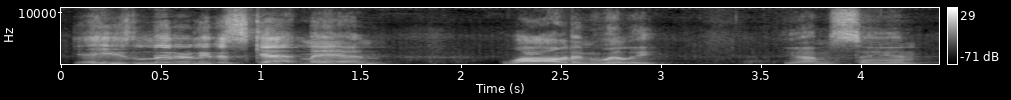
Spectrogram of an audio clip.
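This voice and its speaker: A man's voice: on the high side, very animated, normal speed, bright, forceful tone. A man live-streaming, chatting casually with his viewers in a joking, slangy way and swearing freely. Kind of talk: casual livestream chat with viewers.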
